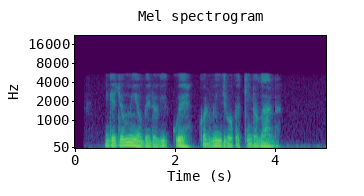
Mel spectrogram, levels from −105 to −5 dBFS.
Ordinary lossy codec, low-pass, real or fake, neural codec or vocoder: MP3, 48 kbps; 5.4 kHz; real; none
